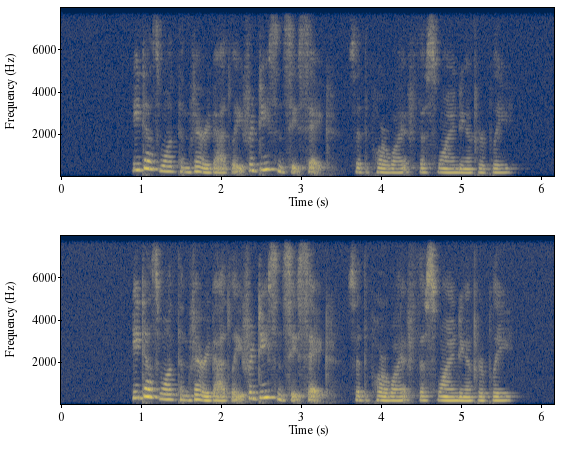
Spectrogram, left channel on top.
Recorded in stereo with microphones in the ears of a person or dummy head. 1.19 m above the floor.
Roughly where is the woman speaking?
Right.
